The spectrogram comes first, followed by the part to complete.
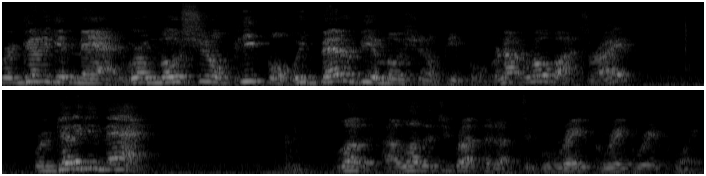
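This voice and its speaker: Loud, high-pitched male speech at a moderate pace, long and frequent pauses, noticeable background noise and audible room echo. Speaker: teacher. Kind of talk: classroom lesson. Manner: animated.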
